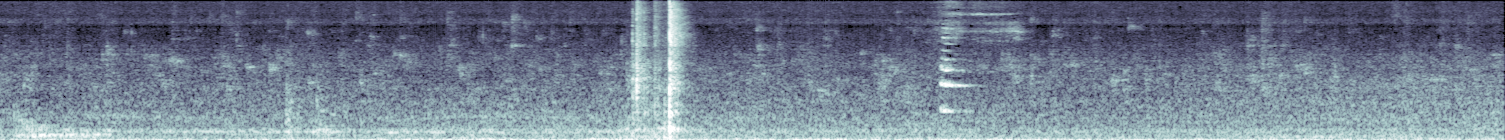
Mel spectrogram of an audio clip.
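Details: Haejjari, a gentle-natured mother cat angry at the kittens bothering her, indoors; a low, drawn-out meow opens, followed by a fainter sustained moan, with a sharp click near the middle and soft room noise throughout.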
